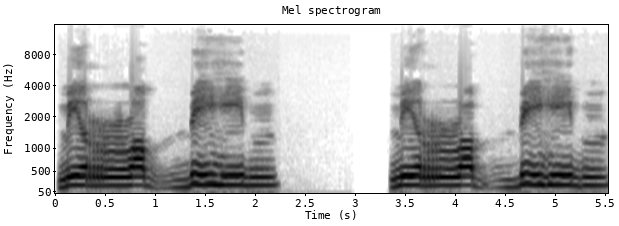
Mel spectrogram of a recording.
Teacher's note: নুন সাকিনের পরে ইদগামে বেলা গুন্নার হরফ র আসছে, তাই গুন্নাহ সারা পড়তে হবে , মিম র জের মির র বা জবর রব মির রব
